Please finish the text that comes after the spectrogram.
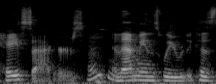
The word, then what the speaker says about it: Heesacker: The name Heesacker is Dutch, and the Dutch pronunciation is Heesackers.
